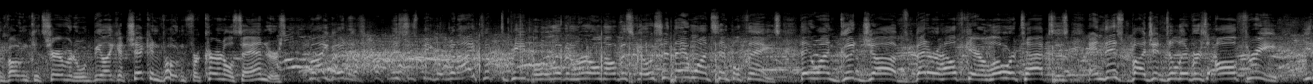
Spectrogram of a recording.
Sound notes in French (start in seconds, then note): 0.3 voix de l'interprète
